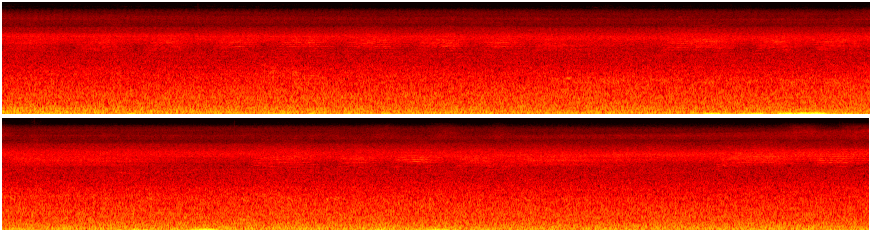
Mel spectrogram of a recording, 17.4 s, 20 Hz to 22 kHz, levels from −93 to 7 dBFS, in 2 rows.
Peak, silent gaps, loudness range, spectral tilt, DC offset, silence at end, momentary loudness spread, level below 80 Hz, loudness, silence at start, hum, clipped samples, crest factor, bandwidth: -10 dBFS; none; 2 LU; -4.5 dB/octave; under 0.1%; 0 s; 2 LU; -30 dBFS; -31 LUFS; 0 s; none; under 0.1%; 18 dB; 16.5 kHz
